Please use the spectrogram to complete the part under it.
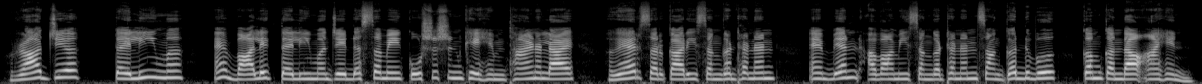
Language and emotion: Sindhi, neutral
